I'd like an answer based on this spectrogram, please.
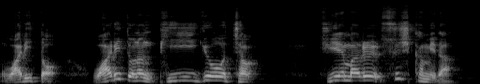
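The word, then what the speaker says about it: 割と: 이렇게 쓴 발음은 와리또.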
